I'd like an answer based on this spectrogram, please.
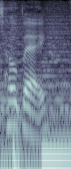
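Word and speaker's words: Tobaye: So you don't pronounce the E. So it's just Tobe.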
